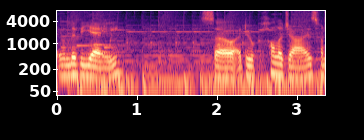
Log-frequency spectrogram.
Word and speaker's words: Olivier: And oh yeah, so his name is not Olivier. I've actually been informed that it is pronounced Olivier.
